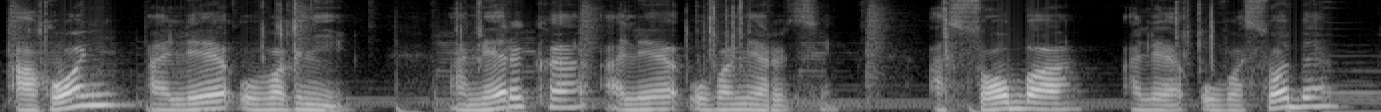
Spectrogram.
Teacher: Яшчэ дзеля мілагучнасці ўзнікае прыстаўны гук «в», калі пасля прыназоўніка «у» ідзе слова, якое пачынаецца на «а» або «о».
